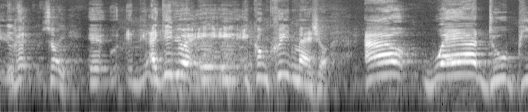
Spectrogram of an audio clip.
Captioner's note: audience laughing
